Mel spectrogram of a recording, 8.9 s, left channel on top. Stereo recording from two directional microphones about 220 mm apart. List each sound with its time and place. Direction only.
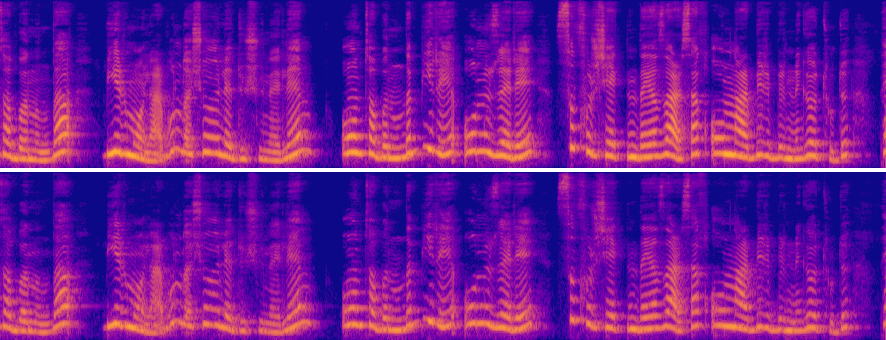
0.0 s a woman's voice: 35° left (ahead or behind)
